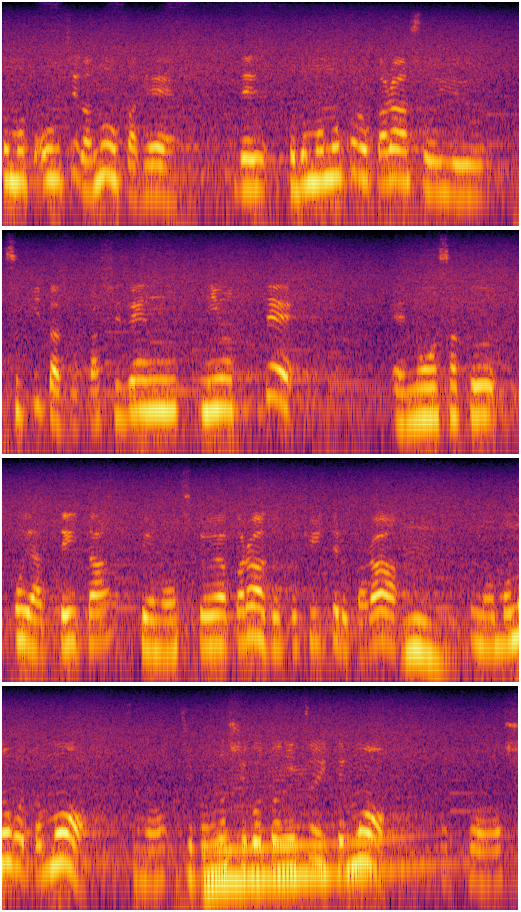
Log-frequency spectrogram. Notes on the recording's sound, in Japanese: 新月の日に滝の横で収録した。滝の音とマイナスイオンをたっぷり乗っけて配信します。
